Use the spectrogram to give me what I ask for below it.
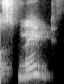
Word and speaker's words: Schmidt: हाउ you will pronounce it, anyone want to pronounce it, यू कैन। ठीक है, सो स्मिड, whatever स्मिड, ठीक है, स्मिड भाई साहब, and supported by the foster.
